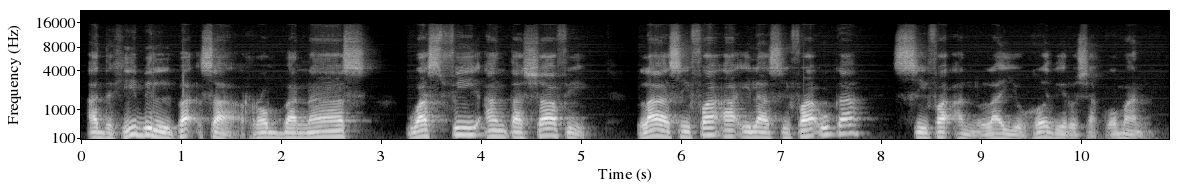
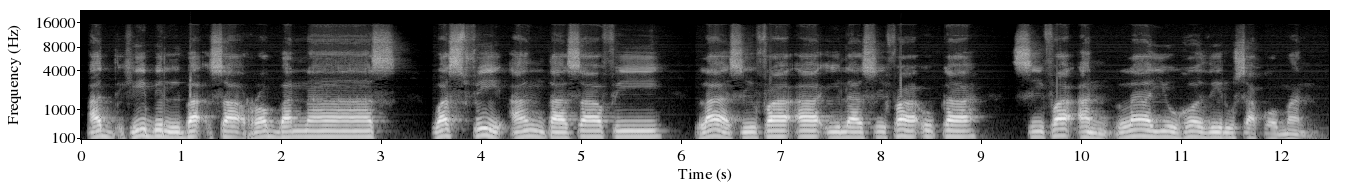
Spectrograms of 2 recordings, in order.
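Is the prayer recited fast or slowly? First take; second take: fast; slowly. First: It is recited at a fast pace. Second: It is recited at a slow pace. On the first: "Kira-kira terlalu cepat apa enggak?" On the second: "Coba saya pelankan lagi ya"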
